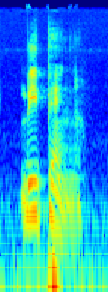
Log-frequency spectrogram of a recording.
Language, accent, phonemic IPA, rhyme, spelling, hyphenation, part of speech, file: English, US, /ˈliːpɪŋ/, -iːpɪŋ, leaping, leap‧ing, verb, En-us-leaping.ogg
- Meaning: present participle and gerund of leap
